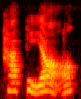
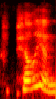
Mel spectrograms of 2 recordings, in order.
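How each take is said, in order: First: It is said with a French pronunciation. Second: It is said with an American English pronunciation. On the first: This is the original form of the place name. "It's not Papillon" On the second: This is how locals say the place name. "we mispronounce all of them"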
